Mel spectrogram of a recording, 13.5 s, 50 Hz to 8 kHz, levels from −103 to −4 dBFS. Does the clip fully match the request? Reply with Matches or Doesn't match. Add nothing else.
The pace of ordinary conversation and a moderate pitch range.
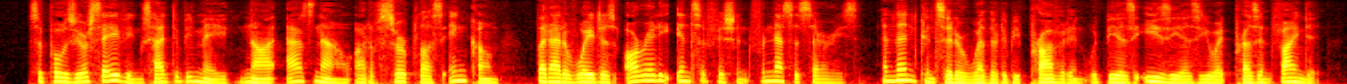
Matches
